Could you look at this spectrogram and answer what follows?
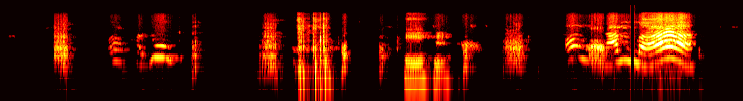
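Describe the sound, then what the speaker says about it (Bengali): Chickens with their chicks on a duck-keeping farm give short clucks and high cheeping calls in scattered bursts, with a louder run of rising peeps near the end; a voice talks between the calls. "এই মুরগি বাচ্চাগুলা"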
